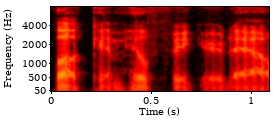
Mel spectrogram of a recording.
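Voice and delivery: mock angry dismissive man voice. Speaker retelling what the guy they came to relieve said about a trooper, imitating a pissed-off man. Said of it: "just pissed off his mind".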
